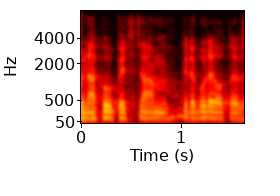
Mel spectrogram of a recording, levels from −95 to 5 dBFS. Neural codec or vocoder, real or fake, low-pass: codec, 16 kHz in and 24 kHz out, 0.8 kbps, FocalCodec, streaming, 65536 codes; fake; 7.2 kHz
